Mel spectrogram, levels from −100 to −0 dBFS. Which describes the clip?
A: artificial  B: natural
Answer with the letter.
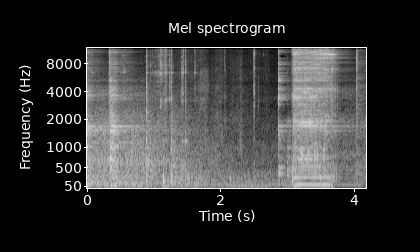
B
